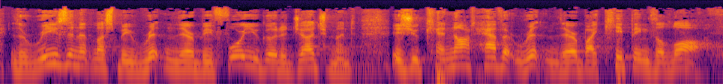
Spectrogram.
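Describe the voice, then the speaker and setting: A male preacher delivers a grave sermon of warning in a long, ringing hall reverb. He speaks slowly at a middling pitch, exhorting his listeners with repeated phrases and rhetorical questions. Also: a little mellow. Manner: deliberate repetition and rhetorical questions. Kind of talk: sermon to a congregation.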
